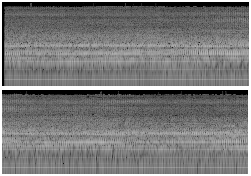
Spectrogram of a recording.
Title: Barulho no motor, sera rolamento de alternado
